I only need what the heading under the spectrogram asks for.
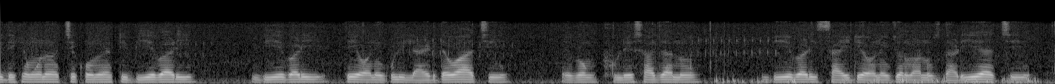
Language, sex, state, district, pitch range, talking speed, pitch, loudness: Bengali, male, West Bengal, Paschim Medinipur, 105-115 Hz, 135 wpm, 110 Hz, -24 LUFS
